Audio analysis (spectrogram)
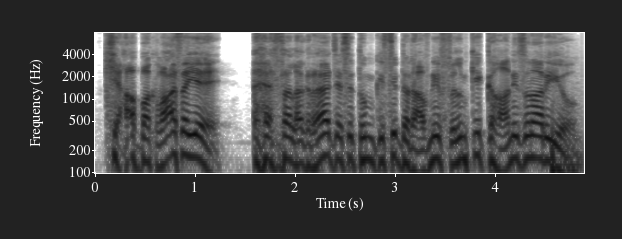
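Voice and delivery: jovial, teasing, carefree. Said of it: "हंसमुख, बेफिक्र और हर चीज का मजाक उड़ाने वाला".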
